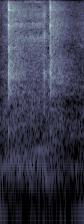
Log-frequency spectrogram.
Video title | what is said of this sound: TAGIHAN LISTRIK BISA BENGKAK! Pompa air salah satu sumber masalahnya | ini kan yang sudah bermasalah seperti ini suaranya. Ini udah air semua.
